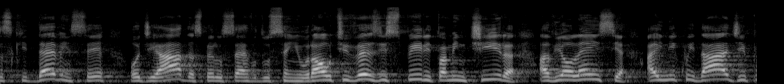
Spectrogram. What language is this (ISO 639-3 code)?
por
